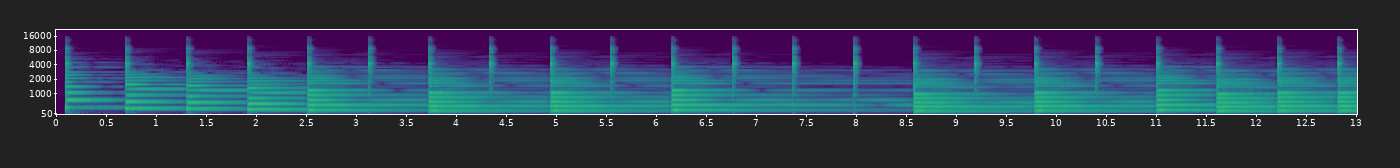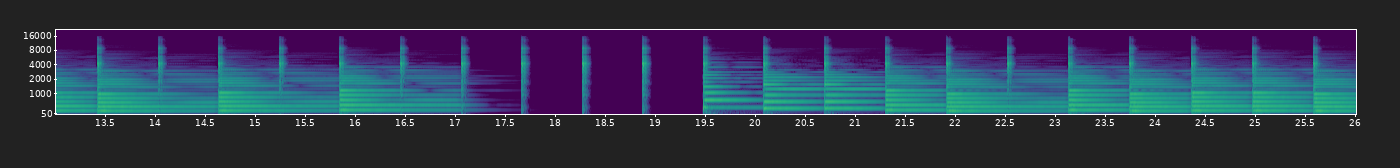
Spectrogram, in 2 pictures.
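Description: Piano-like keyboard playing the alto saxophone part's melody one note at a time, each note struck and then fading, over a steady metronome click. About two thirds of the way through the melody stops for about two seconds, leaving only the clicks, then carries on.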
